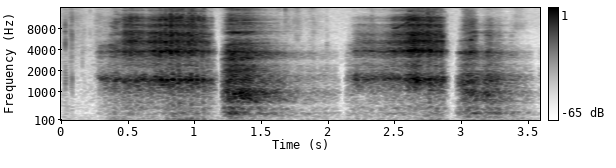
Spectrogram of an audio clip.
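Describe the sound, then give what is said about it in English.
Someone imitates a Spanish teacher's heavy mouth breathing, loud: two slow, raspy cycles of inhaling and exhaling with brief pauses between, and no talking. “she was breathing like really heavy”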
